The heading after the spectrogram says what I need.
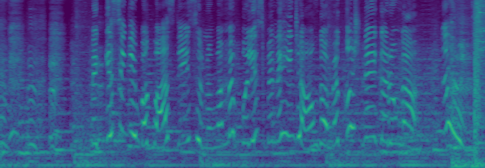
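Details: Acted portrayal in a feature film of a young man whose voice turns girl-like when scared, tense, very happy or angry despite normal medical tests; angry in this scene; puberphonia.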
